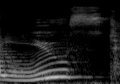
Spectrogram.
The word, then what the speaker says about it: used: for that we need use with a d you don't hear it in pronunciation but it's there in spelling I used to work at the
